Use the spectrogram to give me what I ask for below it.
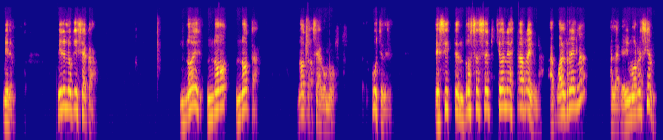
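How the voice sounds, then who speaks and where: A teacher giving an online class on Greek verb grammar, patiently repeating "look" and asking the class whether it is clear. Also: medium pitch, sing-song, normal speed, pauses often, a little mellow. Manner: patient, repeats "miren" and "fíjense" often; asks the class check questions. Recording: muffled lo-fi recording.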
